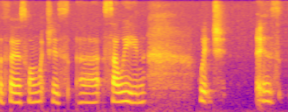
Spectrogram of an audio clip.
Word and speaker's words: Samhain: So technically we have the first one, which is Samhain, which is spelt Samhin, but it's a Celtic word, which is why it's pronounced Samhain.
